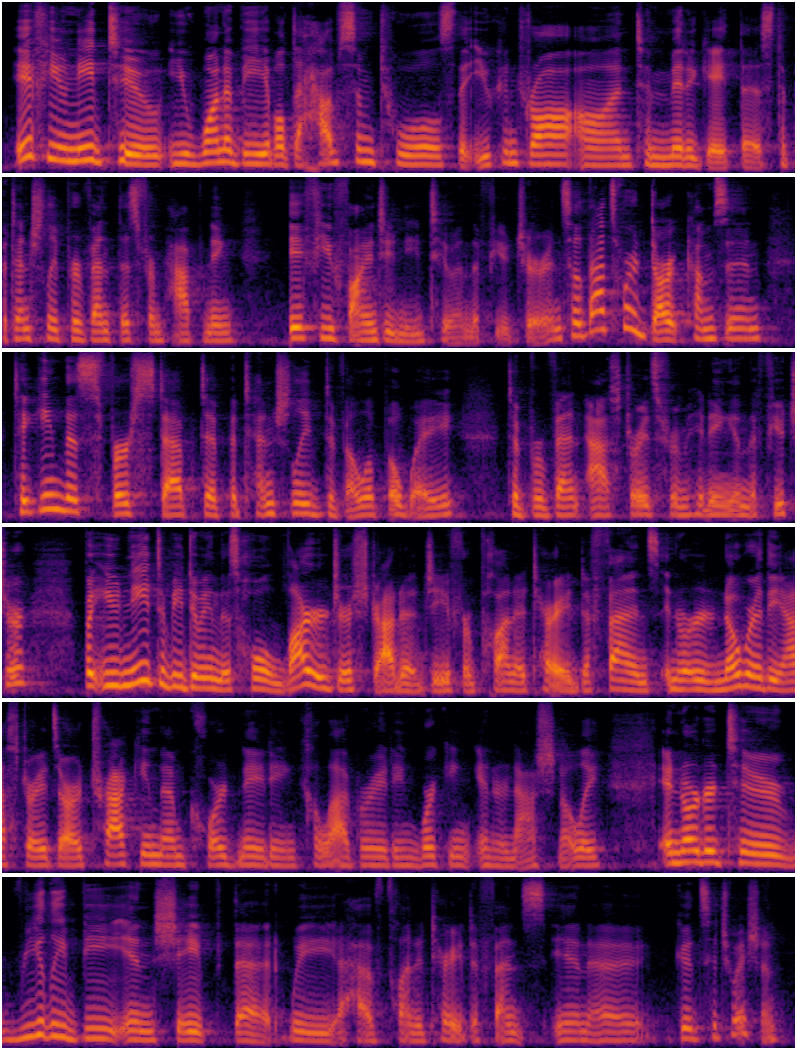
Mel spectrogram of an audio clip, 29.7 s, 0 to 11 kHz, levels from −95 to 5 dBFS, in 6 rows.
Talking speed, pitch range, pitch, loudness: 210 wpm, 160-195 Hz, 175 Hz, -28 LUFS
